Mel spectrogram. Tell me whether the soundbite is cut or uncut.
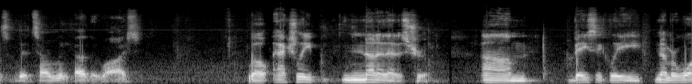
uncut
